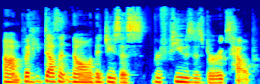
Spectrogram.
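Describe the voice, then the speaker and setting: A woman with a slightly low voice talks as an interview guest. She explains a literary work conversationally, thinking things through and showing real enthusiasm for the subject. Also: steady tone, normal speed, gravelly, slightly rough. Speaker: interview guest, author and editor. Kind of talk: conversational literary discussion on a podcast.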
